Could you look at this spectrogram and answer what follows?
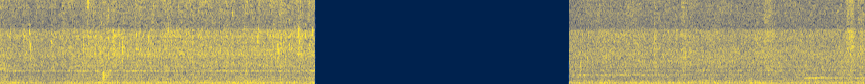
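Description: A meat mixture with tomatoes and green chilies sizzles steadily in a pan while being stirred, a continuous soft frying hiss broken by a short gap of silence.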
